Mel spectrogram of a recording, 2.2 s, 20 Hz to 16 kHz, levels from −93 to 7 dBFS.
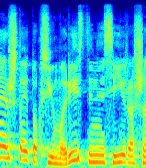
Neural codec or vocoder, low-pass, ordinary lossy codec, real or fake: none; 14.4 kHz; AAC, 48 kbps; real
